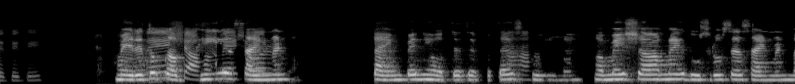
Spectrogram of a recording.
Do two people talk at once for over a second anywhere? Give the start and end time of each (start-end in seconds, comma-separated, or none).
1.2-2.8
